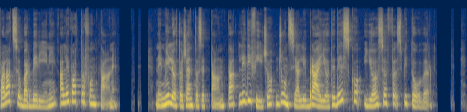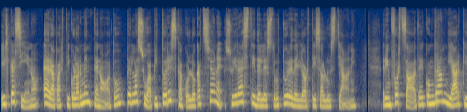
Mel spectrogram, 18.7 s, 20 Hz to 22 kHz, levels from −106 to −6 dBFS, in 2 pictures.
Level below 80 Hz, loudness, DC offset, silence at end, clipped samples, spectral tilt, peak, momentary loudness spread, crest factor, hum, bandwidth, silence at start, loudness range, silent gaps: -84 dBFS; -25 LUFS; under 0.1%; 0 s; under 0.1%; -5 dB/octave; -6 dBFS; 8 LU; 18 dB; none; 17 kHz; 0 s; 2 LU; 2.40-2.63 s, 2.70-2.76 s, 2.83-2.96 s, 8.75-9.02 s, 9.09-9.22 s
